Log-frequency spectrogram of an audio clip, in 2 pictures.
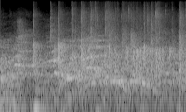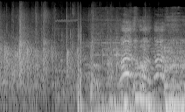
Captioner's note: audience applauding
